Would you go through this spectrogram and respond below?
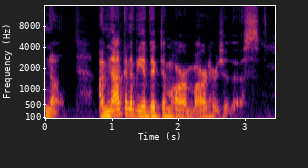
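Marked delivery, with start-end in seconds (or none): none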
